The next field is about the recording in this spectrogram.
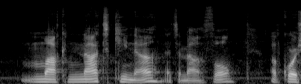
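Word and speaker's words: Mokhnatkina: up against uh marina makhnati i'm saying her name wrong makhnatkina that's a mouthful of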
